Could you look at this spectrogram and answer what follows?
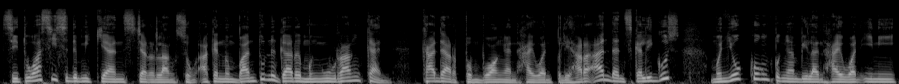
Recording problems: none

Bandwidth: 14 kHz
